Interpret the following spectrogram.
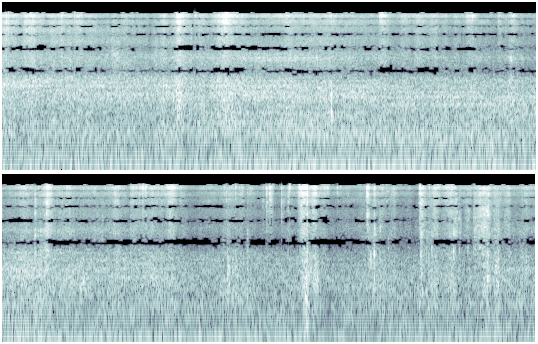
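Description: A vehicle engine idling steadily with a low hum, under a rustling noise and a few knocks from the phone moving about in a shirt pocket.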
